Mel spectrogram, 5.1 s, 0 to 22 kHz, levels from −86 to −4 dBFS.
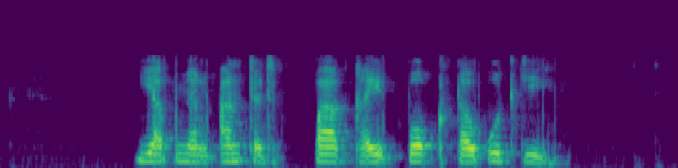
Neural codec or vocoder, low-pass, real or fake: codec, 16 kHz, 4.8 kbps, FACodec; 5.4 kHz; fake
